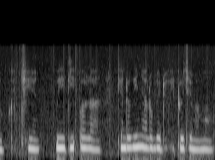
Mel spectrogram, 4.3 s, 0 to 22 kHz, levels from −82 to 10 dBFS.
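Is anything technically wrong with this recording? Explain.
Yes. Throughout the speech, nothing sounds above 7.8 kHz, and the upper band has a breathy, grainy edge. This is likely heavy Bluetooth LC3 compression. The codec zeroes upper spectral detail and fills it with noise, which fits a bitrate near 24 kbps. Faint room noise sits about 32 dB below the speech.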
